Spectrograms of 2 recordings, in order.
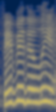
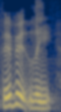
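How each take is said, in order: First: The word is pronounced crisply and distinctly. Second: The word is pronounced more softly and smoothly. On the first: "해도 상관없지만" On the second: "좀 더 부드럽게 발음하고 싶으시면"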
